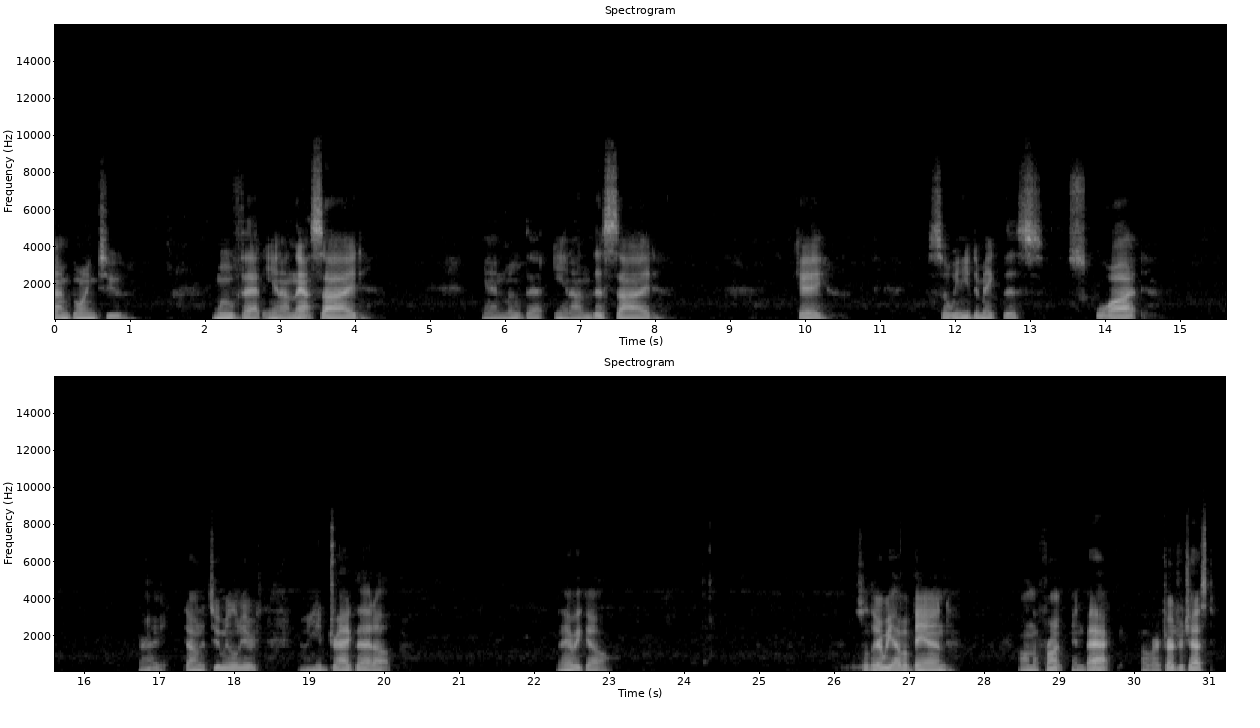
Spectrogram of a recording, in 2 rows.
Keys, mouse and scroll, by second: 9.0 super+right click, 25.0-26.6 super+right drag.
